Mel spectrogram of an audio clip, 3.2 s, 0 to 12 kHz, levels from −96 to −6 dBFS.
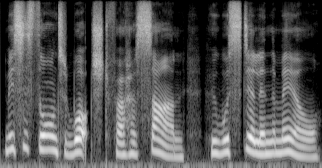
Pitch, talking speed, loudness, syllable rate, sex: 205 Hz, 225 wpm, -21 LUFS, 4.8 syllables/s, female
